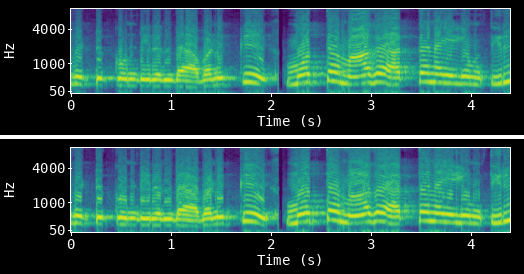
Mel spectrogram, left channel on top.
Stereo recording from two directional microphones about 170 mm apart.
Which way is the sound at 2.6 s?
30° right (ahead or behind).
